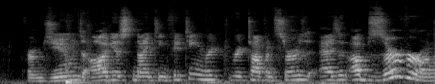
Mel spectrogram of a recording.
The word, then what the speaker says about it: Richthofen: the title or coffin richtofen that's how you say it okay i'm just saying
